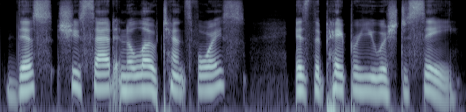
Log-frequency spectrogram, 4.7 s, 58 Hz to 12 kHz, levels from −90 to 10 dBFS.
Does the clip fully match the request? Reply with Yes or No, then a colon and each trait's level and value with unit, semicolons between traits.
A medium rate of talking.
Yes: average, 195 wpm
